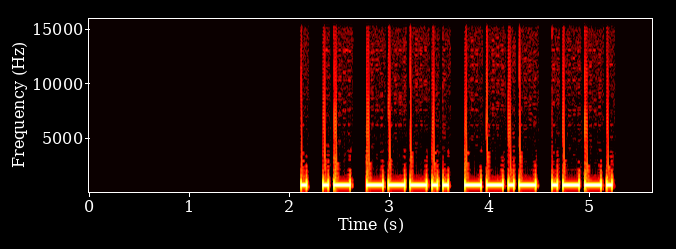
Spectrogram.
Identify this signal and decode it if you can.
Morse code, heard as a keyed tone, about 22 wpm, 700 Hz. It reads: EA8QP
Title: DXCC-100 Call Signs - 5 Characters - Repeated 3x - 22wpm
